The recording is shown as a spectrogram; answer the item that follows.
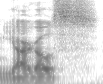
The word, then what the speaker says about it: Yorgos: I mean, like, if you, Dogtooth director, I cannot pronounce this guy's name, Yorgos.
